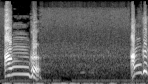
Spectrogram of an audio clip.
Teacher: अनुस्वार को जब हम उच्चारण करते हैं तो हमारे नाक से ध्वनि निकलती है।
